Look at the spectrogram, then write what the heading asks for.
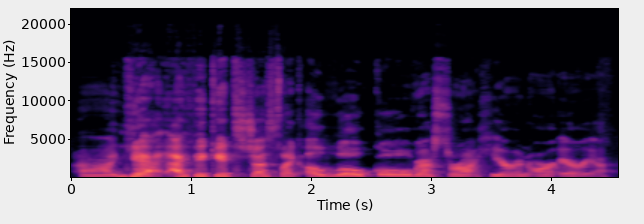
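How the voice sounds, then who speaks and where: Bright-voiced chatty woman from New Jersey. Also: normal speed. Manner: chatty, rambling, reacts to chat with sudden high exclamations. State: runny nose, cold. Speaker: livestream host. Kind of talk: casual livestream chat reading comments. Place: apartment room at a desk.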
